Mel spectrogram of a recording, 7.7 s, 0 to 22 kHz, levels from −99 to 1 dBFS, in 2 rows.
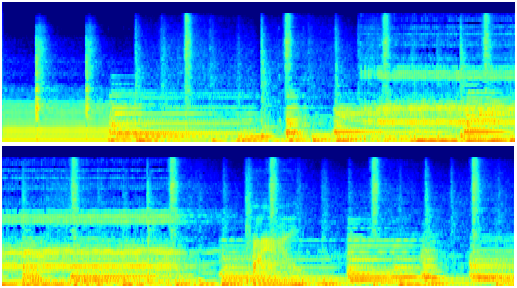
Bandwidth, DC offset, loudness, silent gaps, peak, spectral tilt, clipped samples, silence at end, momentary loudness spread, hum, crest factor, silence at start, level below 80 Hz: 16 kHz; under 0.1%; -29 LUFS; none; -12 dBFS; -6.5 dB/octave; under 0.1%; 0 s; 6 LU; none; 16 dB; 0 s; -34 dBFS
